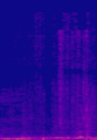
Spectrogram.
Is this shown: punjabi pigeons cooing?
yes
